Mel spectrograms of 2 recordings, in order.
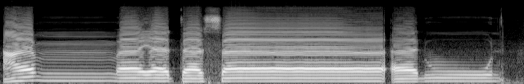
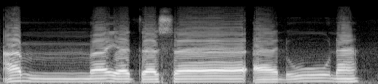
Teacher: Karena kita waqaf, teman-teman, pada lafal nun, maka nunnya menjadi nun yang dimatikan, menjadi nun sukun.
